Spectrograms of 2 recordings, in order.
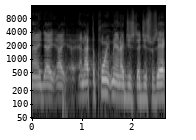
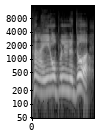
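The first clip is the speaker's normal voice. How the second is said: louder stubborn refusal; 5 semitones higher, 10 dB louder than usual. Retold or imitated.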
